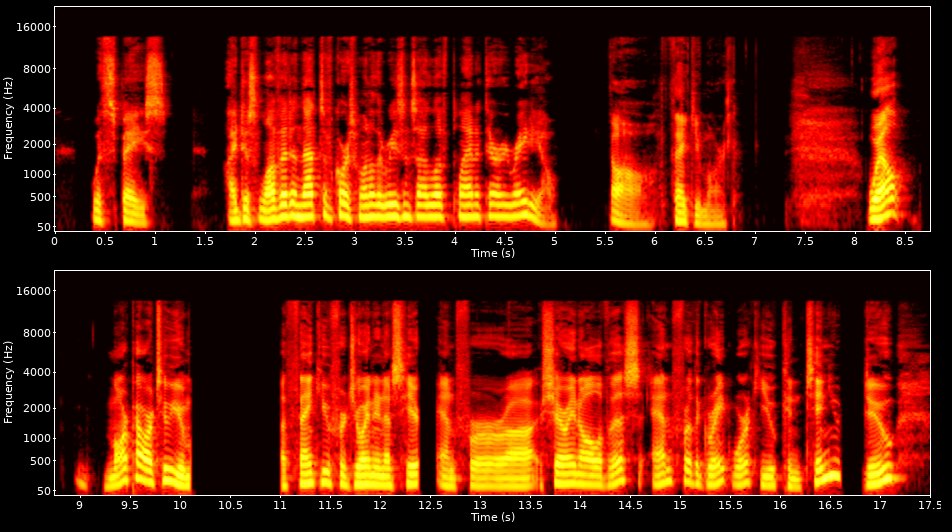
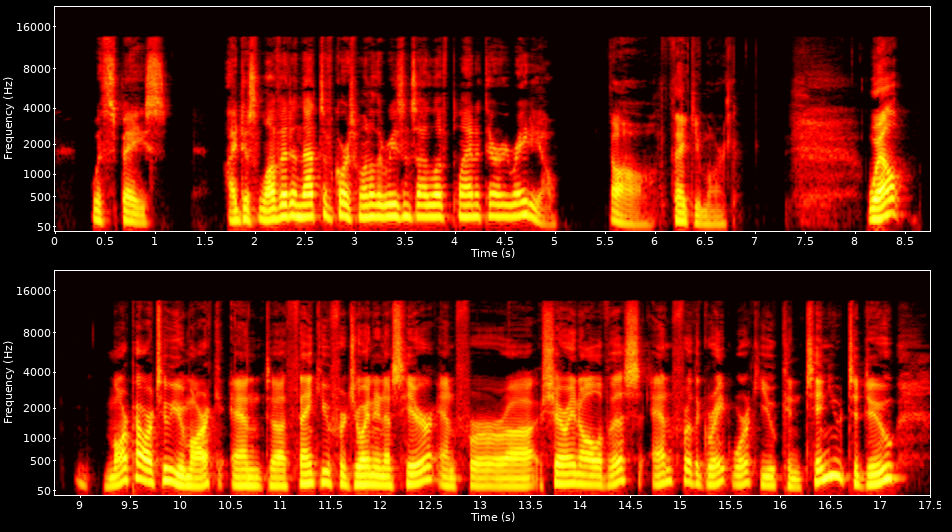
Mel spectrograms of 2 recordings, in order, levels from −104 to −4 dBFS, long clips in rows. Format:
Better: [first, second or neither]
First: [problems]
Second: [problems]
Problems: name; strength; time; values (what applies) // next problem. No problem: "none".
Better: second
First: audio cutting out; at 10 s for 1 s, at 12 s and at 17 s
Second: none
